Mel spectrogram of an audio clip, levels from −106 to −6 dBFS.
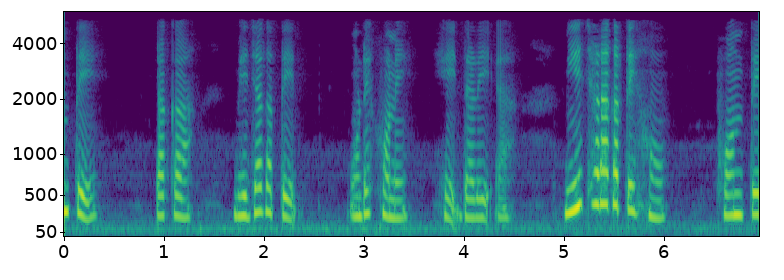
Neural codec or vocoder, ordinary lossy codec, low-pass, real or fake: none; MP3, 48 kbps; 5.4 kHz; real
